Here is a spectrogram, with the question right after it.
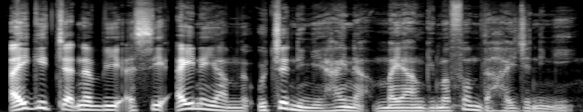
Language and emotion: Manipuri, neutral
